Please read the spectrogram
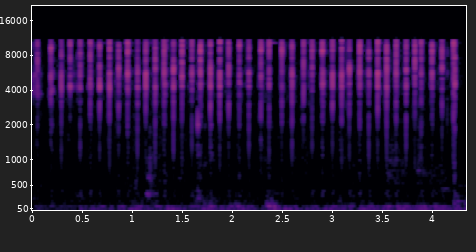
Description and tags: Mysounds LG-FR Lindsay-ballpoint pen
CityRings, Rennes, France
